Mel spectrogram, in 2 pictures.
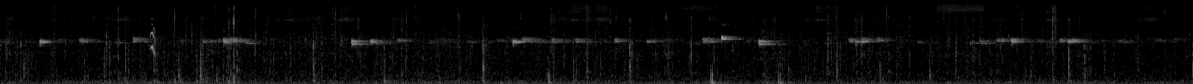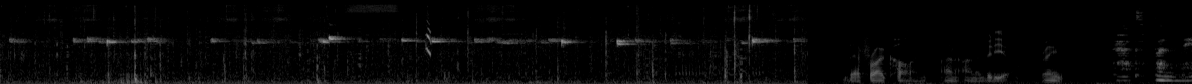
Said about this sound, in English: Austin was so kind to send me not only the video, but audio file of this cute little frog.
